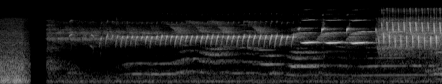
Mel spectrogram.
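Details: Belgian canary song after a short noise burst: a rapid pulsed trill over lower tonal lines, then warbling notes and a high buzzy roll.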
